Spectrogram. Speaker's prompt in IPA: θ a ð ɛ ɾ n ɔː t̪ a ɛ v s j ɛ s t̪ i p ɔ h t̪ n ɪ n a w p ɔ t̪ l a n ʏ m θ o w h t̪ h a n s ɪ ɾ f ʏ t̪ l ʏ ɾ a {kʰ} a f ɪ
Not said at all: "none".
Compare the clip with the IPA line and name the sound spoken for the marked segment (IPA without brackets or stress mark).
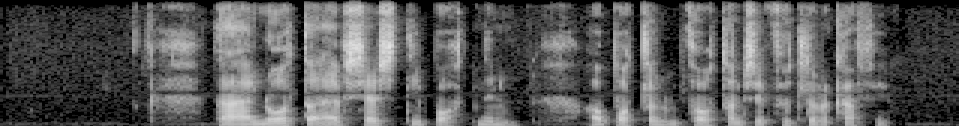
kʰ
